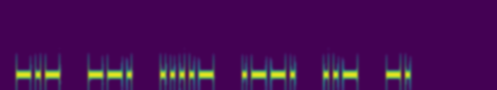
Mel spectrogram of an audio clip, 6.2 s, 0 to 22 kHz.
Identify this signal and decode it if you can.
Morse code, heard as a keyed tone, about 20 wpm, spaced as for 14 wpm, 700 Hz. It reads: KG4PUN
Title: 219 Lesson 35g - Number 0 - Call Signs 20wpm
